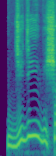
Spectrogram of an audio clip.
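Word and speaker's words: जिजीविषा: 170 है शुद्ध बताना है, जिजी विशा होता है, तो जिजी जीजी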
